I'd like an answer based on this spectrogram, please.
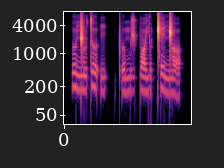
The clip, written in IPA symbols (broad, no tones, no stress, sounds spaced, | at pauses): ʊ ŋ͡ǁ u t ʊ ʔ i | pʼ ʊ m ʊ ʒ p ɔ j ʊ ǁ e ŋ͡ǁ ɔ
